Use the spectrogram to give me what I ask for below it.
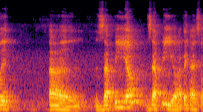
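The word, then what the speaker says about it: zapallo: we call it uh zapio. Zapio. I think I saw zapio. Sapio. Sapayo. Sapayo. The Z is pronounced like an S. I know. Gre, are you watching so that you're my students? Sapayo.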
